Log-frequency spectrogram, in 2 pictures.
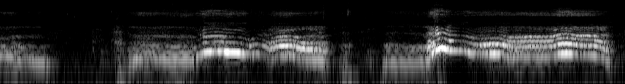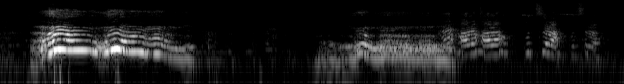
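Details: Pet Alaskan Malamute Luoluo howls in a string of arched, warbling phrases: long rise-and-fall calls, a held middle section, then quieter broken yips trailing off.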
